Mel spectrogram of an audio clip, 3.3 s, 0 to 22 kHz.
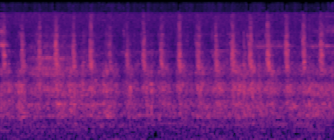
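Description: A tractor engine drones steadily in Farming Simulator 17, a continuous mid-loud rumble with a faint regular ticking pulse and no speech over it.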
